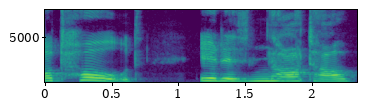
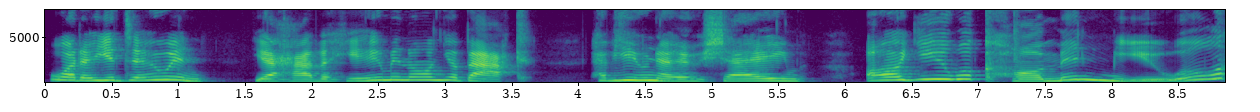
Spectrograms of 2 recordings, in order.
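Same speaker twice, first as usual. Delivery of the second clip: higher, slow, scornful challenge; an outraged centaur scolding Firenze; 9 semitones higher, slower than usual. Acted. Lane voiced angry.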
